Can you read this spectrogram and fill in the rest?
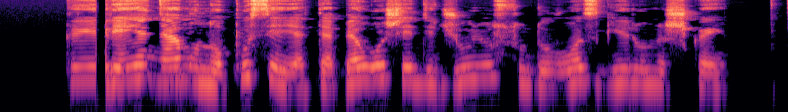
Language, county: Lithuanian, Kaunas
